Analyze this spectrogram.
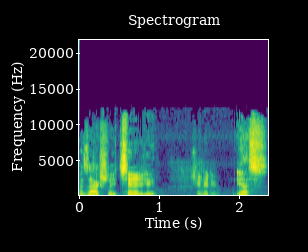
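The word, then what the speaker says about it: Chinedu: my middle name my first name is actually chinu chinu yes how do you spell that c h i n e duu and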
